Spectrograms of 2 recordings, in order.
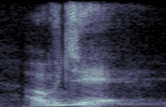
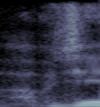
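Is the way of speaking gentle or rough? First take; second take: rough; gentle. First: It is said in a rough, manly way. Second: It is said in a gentle, womanly way.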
